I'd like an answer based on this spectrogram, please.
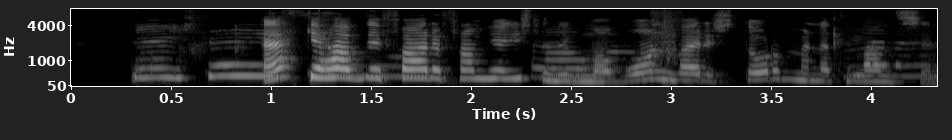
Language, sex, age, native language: Icelandic, female, 30-39, Icelandic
